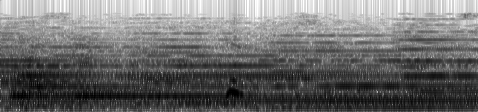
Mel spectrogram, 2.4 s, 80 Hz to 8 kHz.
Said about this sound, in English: As the bells of the Gloucester Cathedral in southwest England chimed to the U.S. national anthem on the 4th of July, four American troops watched on in a brief ceremony outside.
